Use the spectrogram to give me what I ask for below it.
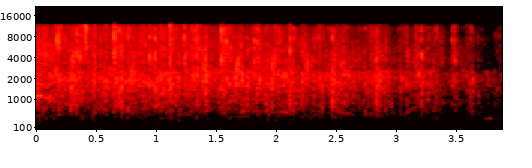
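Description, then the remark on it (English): A church audience claps hands during a sermon in sustained, dense applause, many overlapping claps forming a steady crackling wash that stays loud before easing slightly at the end. “Clap your hands all over this house.”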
